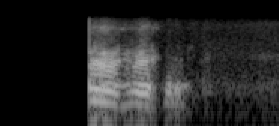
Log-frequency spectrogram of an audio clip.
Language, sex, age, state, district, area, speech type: Hindi, male, 60+, Bihar, Madhepura, rural, conversation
